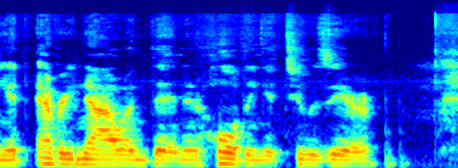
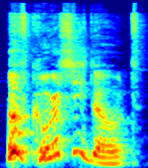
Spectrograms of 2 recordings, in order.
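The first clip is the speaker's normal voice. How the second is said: higher, louder scorn; contemptuous Hatter; 11 semitones higher, 9 dB louder than usual. A narrator's reading. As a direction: look down on her. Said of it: "tossing his head contemptuously".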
